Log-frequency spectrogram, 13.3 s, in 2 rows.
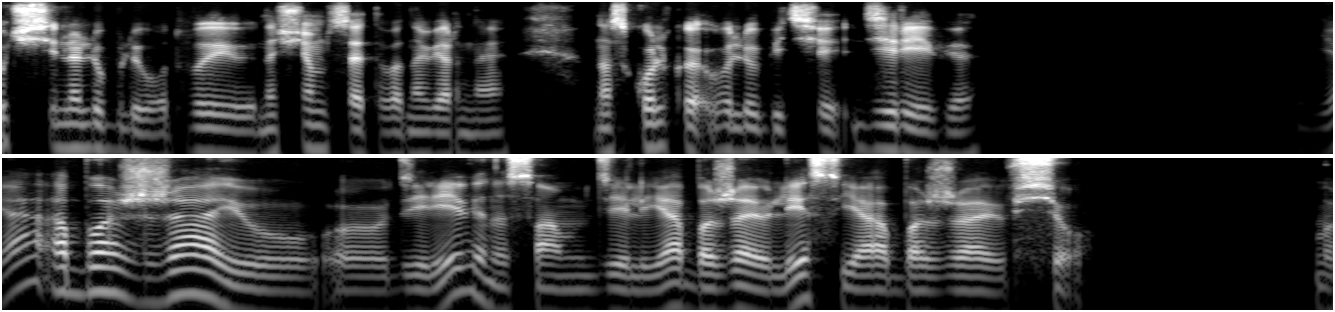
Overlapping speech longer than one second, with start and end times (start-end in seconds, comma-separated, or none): none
